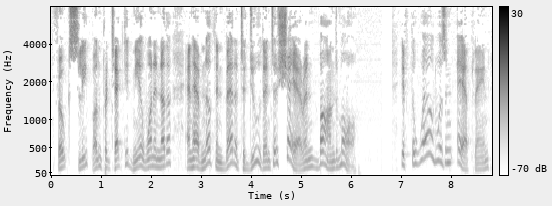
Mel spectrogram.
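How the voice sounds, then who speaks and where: A man's voice: medium pitch, a bit bright, full character voice. An actor playing a folksy, wry older male investigator who narrates his story. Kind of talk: audio drama narration and acting.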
